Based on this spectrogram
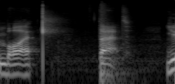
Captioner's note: snaps fingers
